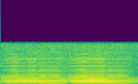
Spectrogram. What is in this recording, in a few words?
bee; zmall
